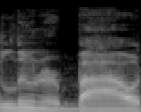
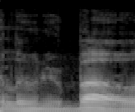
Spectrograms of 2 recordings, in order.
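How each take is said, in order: First: The word bow rhymes with cow. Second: The word bow rhymes with go. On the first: The name refers to the front of a ship. "because it is a ship and we're talking about a bow and a stern" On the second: The name refers to a weapon for hunting. "it could be a bow because you're hunting with it"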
